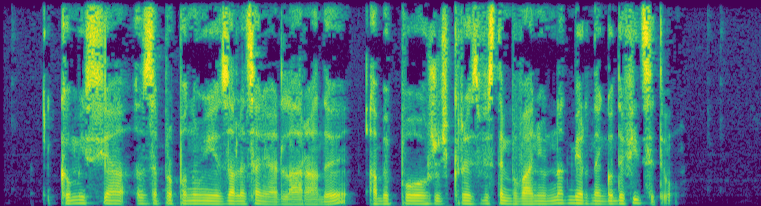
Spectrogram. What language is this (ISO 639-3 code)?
pol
